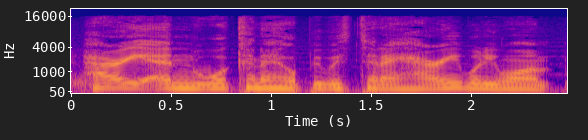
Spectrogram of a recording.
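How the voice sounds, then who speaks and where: A man's voice: on the high side, steady tone, racing, noisy background, close to an everyday voice. A man voicing a sassy, flirty woman from Bankstown who answers a radio phone line, with an Australian accent, brash and calling everyone bro. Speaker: radio host doing a character. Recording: loud music behind.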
